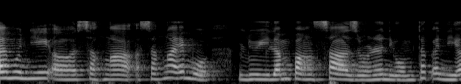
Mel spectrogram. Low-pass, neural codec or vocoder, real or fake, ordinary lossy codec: none; none; real; none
